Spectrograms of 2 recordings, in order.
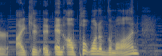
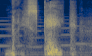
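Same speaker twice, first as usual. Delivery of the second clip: put-on harsh, raspy whisper. Retelling leaning close to someone's ear while she baked: imitating own harsh raspy whisper. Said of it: "said it with the harsh, you know, raspy throat".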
